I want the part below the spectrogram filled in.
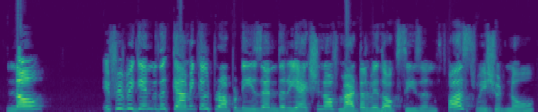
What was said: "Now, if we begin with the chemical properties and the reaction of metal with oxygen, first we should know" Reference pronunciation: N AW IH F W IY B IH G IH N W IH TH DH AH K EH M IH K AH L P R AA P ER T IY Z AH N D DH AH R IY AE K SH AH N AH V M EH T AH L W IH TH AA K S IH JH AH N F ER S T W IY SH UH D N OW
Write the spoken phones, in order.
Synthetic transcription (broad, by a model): N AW IH F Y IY B IH G IH N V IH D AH K EH M IH K AH L P R AA P ER T IY Z AH N D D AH R IY AE K SH AH N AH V M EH T AH L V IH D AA K S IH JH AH N F ER S T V IY SH UH D N OW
